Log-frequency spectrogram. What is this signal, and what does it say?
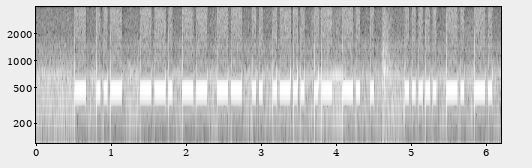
Morse code, heard as a keyed tone, about 26 wpm, 470 Hz. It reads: TU GM MILANE 5NN
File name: ARCHIV / QRP2008 / OK1UN OK2UQ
